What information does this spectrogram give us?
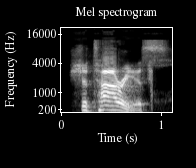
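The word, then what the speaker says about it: Chatarius: my first name is shatarius shatarius shatarias your name is spell it yes please because that'll help yeah okay just just for those playing at home uh c-h-a-t-a-r-i-u-s shitarius oh shitarius oh yeah Junior he's like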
